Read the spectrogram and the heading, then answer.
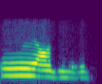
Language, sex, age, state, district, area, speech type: Nepali, female, 45-60, West Bengal, Darjeeling, rural, conversation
